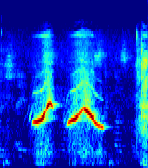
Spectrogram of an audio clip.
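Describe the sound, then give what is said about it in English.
A loud wolf whistle: two sharp whistled notes in quick succession, each sliding up in pitch and then curving back down, with faint background noise between and after. “Wolf whistle. Wolf whistle.”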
